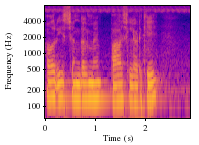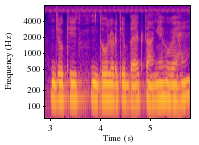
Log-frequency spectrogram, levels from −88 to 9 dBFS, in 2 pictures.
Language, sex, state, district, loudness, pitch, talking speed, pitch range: Hindi, male, Uttar Pradesh, Lalitpur, -13 LUFS, 135 Hz, 145 wpm, 130-140 Hz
